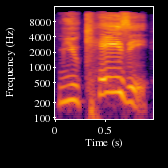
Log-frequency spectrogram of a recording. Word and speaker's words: Mukasey: as CNN repeats Mukasey, Mukasey, Mukasey all morning, it's pronounced Mukasey.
